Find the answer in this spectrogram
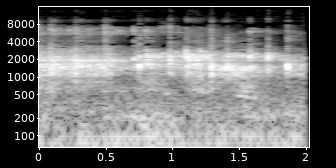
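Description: Thin, tinny audio, music-like, played through a tablet's small built-in speaker, with a few sharp ticks; it fades out near the end.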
